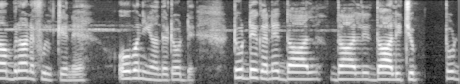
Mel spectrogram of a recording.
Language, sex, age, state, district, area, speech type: Dogri, female, 45-60, Jammu and Kashmir, Udhampur, rural, spontaneous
